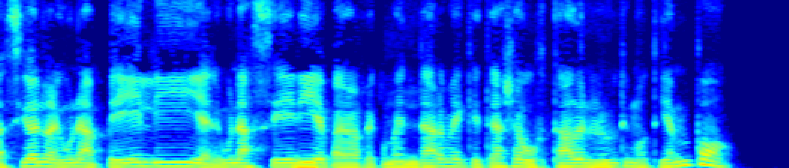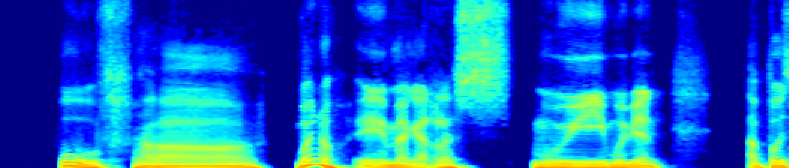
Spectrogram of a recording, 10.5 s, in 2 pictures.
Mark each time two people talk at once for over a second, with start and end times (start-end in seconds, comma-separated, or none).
none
